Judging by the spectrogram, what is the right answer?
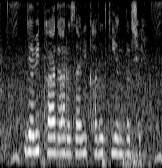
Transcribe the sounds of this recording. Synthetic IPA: d͡ʒaʋikʰːad̪ãɾəsaʋikʰːad̪ot̪kiənt̪əɾt͡ʃʰe

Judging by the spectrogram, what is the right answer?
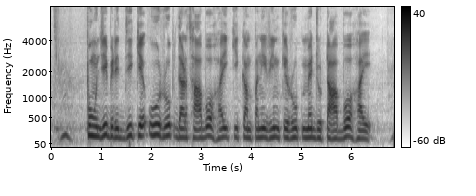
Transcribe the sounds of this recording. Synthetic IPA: pũːd͡ʒibɪɾɪd̪ʱːikeʔuːɾuːpd̪əɾsʰaːboɦəikikɐ̃mpəniɾinkeɾuːpmẽd͡ʒʊʈaːboɦəi

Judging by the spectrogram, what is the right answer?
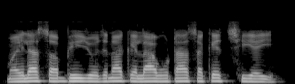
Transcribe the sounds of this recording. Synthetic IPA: məɦilasəbʱːijod͡ʒnakelabuʈʰasəkɛt̪̚t͡ʃʰiəi

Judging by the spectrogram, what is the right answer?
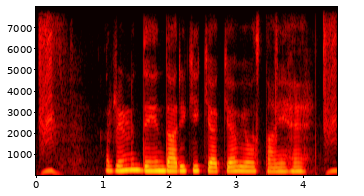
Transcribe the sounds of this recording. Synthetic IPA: ɾɪɳ̃d̪eːnd̪aːɾikikjaːkjaːʋjɐʋəst̪ʰaːẽɦɛ̃ː

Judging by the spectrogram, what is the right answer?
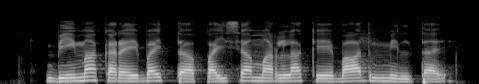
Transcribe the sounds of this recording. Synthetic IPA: biːmakəɾəjbəjt̪ːəpəɪsaməɾlakebaːd̪mɪlt̪əj

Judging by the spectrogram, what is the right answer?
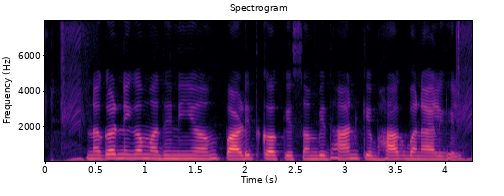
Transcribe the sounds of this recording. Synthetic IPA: nəɡəɾniɡəməd̪ʱinijəmpaɽit̪kəkesə̃mbid̪ʱankebʱaɡbənaɪlɡeːl

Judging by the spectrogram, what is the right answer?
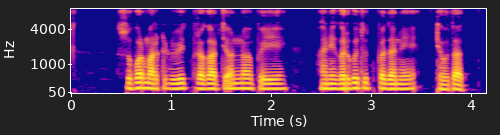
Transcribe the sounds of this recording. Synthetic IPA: supəɾmaɾkeʈʋiʋid̪̚ʱpɾəkaɾt͡ɕḛə̰nːəpeje | aɽ̃iɡʱəɾɡət̪ut̪̚pad̪əneʈʰeʋt̪at̪̚

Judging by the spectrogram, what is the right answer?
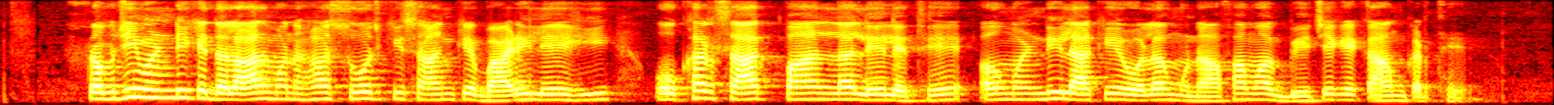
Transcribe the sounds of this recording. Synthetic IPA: səbd͡ʒimə̃ɳɖiked̪ɐlaːlmənɦəɾsoːt͡ʃkɪsaːnkebaːɽileɦi | oːkʰəɾsaːk̚paːnləleleːt̪ʰeɔːmə̃ɳɖilaːkeoːləmʊnaːfʰamãbeːt͡ʃekeka̰ːmkəɾt̪ʰḛː

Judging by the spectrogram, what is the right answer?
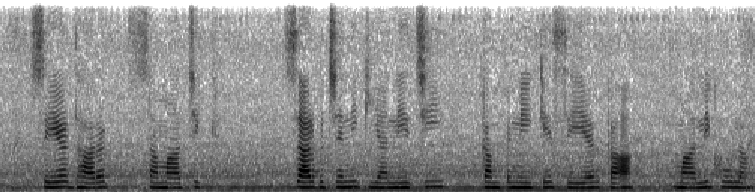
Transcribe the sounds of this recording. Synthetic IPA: seːəɾd̪ʱaːɾək | saːmaːd͡ʒɪk | saɾʋəd͡ʒənɪkjaned͡ʒi | kə̃mpənikeseːəɾka | maːlɪkɦoːlaː

